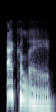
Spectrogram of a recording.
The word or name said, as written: accoladed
